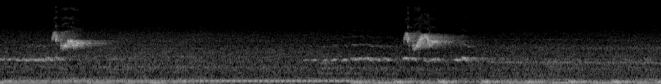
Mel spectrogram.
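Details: A male white-rumped shama calls to its partner with two loud, sharp, downward-sweeping whistled notes about three and a half seconds apart, over a faint low hum.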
